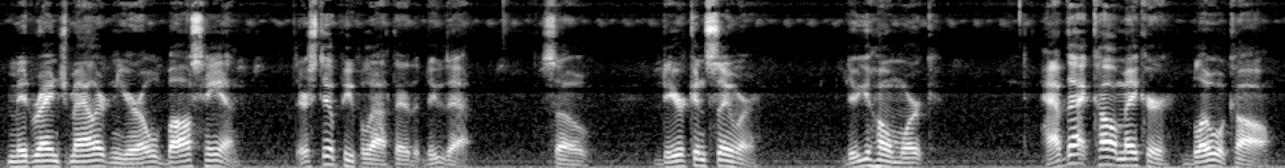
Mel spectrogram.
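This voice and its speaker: A man in his sixties speaking to viewers in a reflective, deliberate monologue, pausing often and posing rhetorical questions. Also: on the low side, a little mellow, slight background noise. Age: 60s. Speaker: duck hunter and caller, vlogger.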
